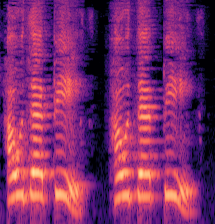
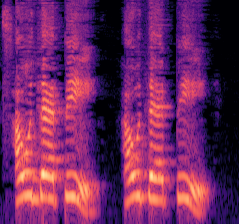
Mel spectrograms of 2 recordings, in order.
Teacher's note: the TH is going to be a vibrated TH. So it sounds similar to a D, but it's not a D, it is the TH.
